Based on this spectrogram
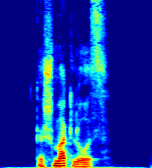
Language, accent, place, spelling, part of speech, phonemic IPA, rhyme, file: German, Germany, Berlin, geschmacklos, adjective, /ɡəˈʃmakloːs/, -oːs, De-geschmacklos.ogg
- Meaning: tasteless (all senses)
